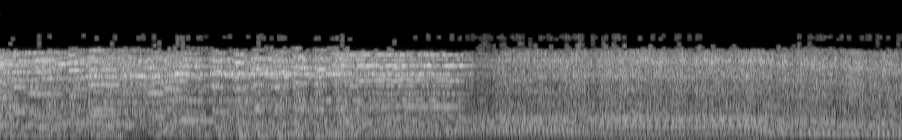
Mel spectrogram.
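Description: A car engine idles loudly and steadily, a low rumbling drone with a layered harmonic hum that changes character midway and rises slightly in pitch near the end. No voices.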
